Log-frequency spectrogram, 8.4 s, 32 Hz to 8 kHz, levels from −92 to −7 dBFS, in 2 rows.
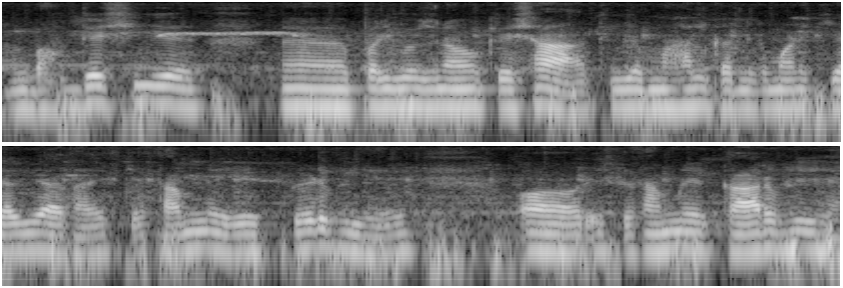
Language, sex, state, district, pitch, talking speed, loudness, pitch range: Hindi, male, Bihar, Vaishali, 130 Hz, 185 wpm, -28 LUFS, 125-135 Hz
